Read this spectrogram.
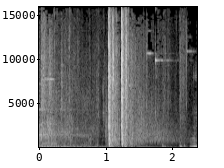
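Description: A pistol fires a sharp shot.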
